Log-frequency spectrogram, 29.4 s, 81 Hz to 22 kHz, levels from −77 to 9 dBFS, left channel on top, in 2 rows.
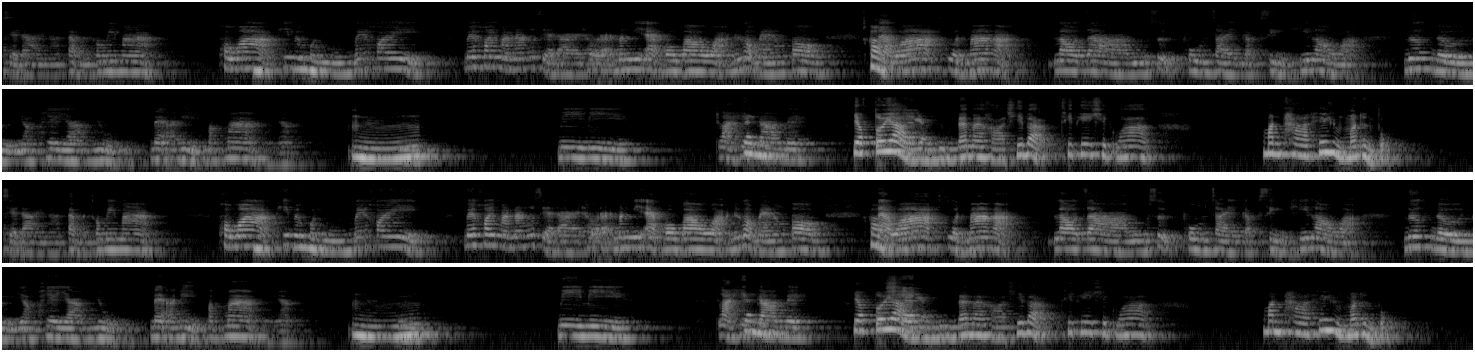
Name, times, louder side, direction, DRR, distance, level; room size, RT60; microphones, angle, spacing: voice 1, 0.0-1.5 2.2-4.2 4.6-10.1 10.5-13.8 14.0-17.6 18.7-18.9 20.3-21.0 21.9-22.7 23.6-23.8, right 2 dB, 80° right, 3 dB, 1.3 m, -36 dB
voice 2, 2.5-3.2 8.7-8.9 18.2-18.9 22.1-22.5 23.2-26.2 27.3-28.6, left 2 dB, 65° left, 10 dB, 0.6 m, -30 dB
9.0 x 7.6 x 2.4 m, 0.78 s
head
